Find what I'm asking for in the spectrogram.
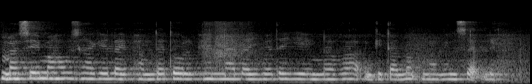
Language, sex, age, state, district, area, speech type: Manipuri, female, 45-60, Manipur, Churachandpur, rural, read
